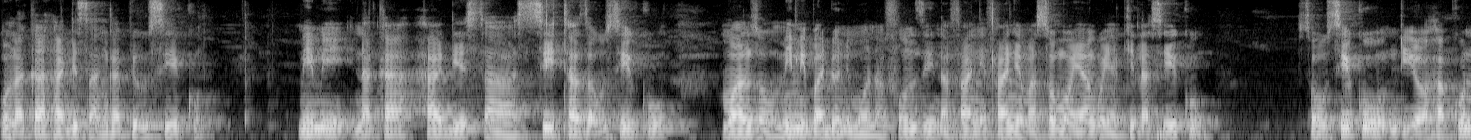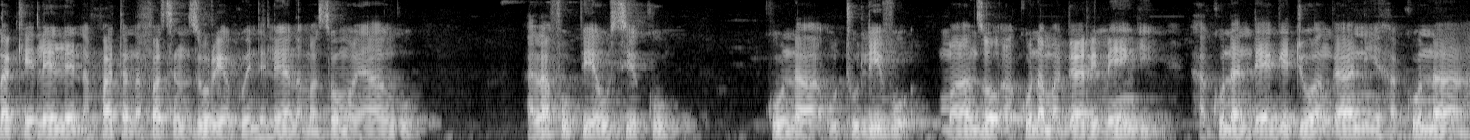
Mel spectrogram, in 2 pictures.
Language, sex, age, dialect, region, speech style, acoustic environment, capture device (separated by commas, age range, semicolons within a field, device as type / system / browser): Swahili, male, 18-24, Kenya - Nairobi Sheng-influenced, Kenya, excited, people talking; music; nature, mobile / Linux / Chrome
